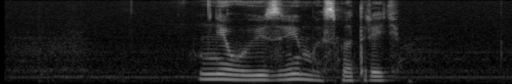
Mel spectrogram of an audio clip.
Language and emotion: Russian, neutral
